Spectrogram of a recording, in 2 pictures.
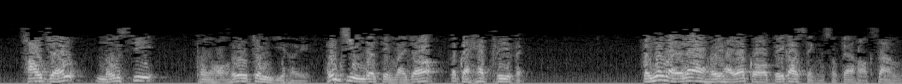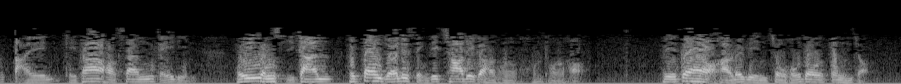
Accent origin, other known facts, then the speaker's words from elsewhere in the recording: Hong Kong; 圣经里面有一个人物很能够表现到我们香港人，或者表现到我们自己的心态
